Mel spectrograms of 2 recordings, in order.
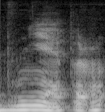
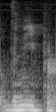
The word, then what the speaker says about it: Dnipro: la via d'acqua del fiume dnepr o in ucraino dniepr o dopo la sconfitta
